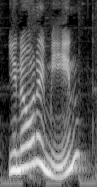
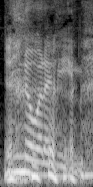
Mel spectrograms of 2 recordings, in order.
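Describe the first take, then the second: First: It sounds like a question. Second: It sounds like a statement.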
